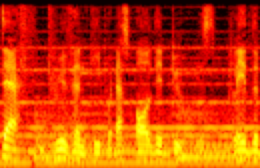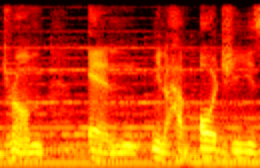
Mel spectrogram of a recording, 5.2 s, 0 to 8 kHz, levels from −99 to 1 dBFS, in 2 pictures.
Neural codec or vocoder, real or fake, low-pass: none; real; 7.2 kHz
